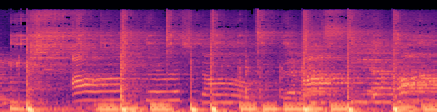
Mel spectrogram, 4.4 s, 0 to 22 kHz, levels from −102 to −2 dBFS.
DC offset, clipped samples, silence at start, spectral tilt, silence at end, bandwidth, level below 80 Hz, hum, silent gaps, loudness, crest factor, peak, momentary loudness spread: under 0.1%; under 0.1%; 0 s; -4 dB/octave; 0 s; 16.5 kHz; -20 dBFS; none; none; -20 LUFS; 16 dB; -2 dBFS; 5 LU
